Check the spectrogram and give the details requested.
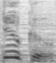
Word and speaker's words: Dooku: the white and the rhymes with poopoo count dooku from the worst star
